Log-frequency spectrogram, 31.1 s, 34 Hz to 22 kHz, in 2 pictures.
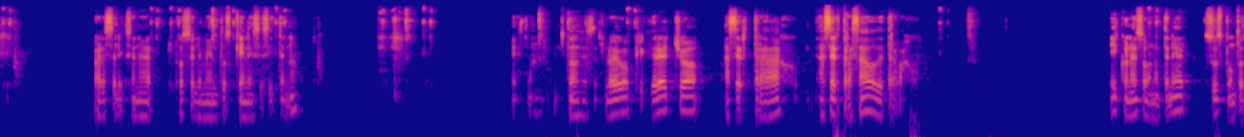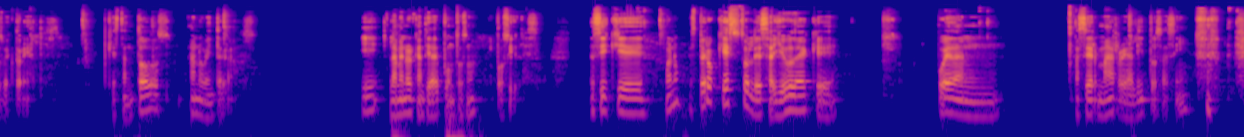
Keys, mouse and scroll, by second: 0.0 ctrl+click, 1.9 click, 2.1 click, 2.8 ctrl+click, 3.4 ctrl+click, 4.3 click, 4.7 click, 5.3 ctrl+click, 7.1 alt+scroll up 2, 7.8 right click, 11.8 click, 12.2 alt+middle click, 12.2 alt+scroll down 2, 12.7 right click, 13.5 click, 14.3 click, 15.2 alt+click, 16.6-17.3 alt+scroll up 3, 18.4 alt+scroll up 2, 18.7 alt+scroll down 2, 19.6 click, 23.5 click, 23.9 scroll up 1, 24.1-25.0 alt+scroll down 8, 27.8 click, 28.9 click, 30.9 F3, 30.9 click.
